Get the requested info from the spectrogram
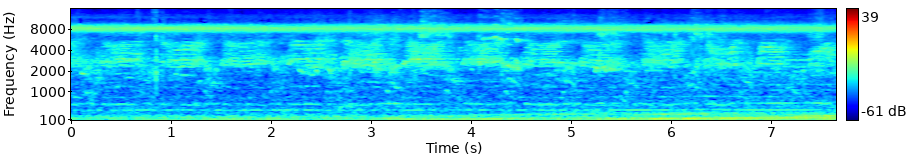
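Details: Bats crowding every tree of a tropical park on Australia's Sunshine Coast, Queensland, a colony of perhaps a thousand; raucous high chattering comes in uneven surges roughly every second, layered over a steady shrill hiss and low rumble.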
